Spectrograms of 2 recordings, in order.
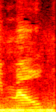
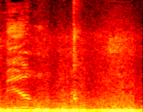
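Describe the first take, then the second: First: "milk" with a short E vowel; milk said as melk. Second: Said in the usual way. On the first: Shown as a demonstration. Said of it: "Sometimes I say milk when I mean milk". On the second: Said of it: "when I mean milk".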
